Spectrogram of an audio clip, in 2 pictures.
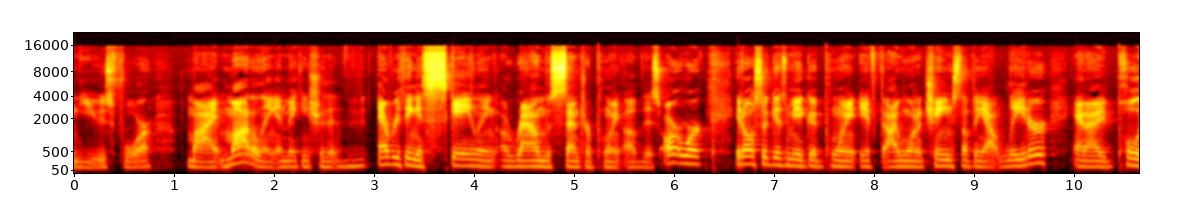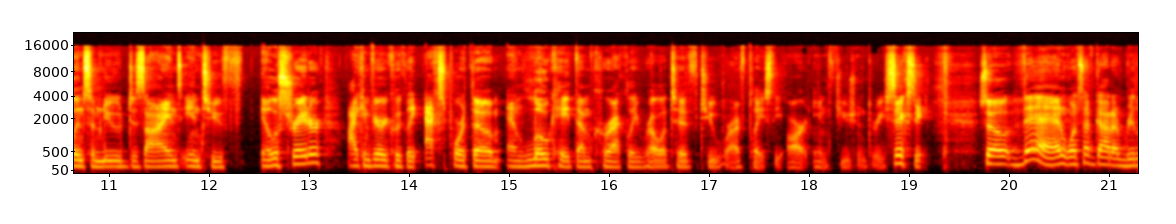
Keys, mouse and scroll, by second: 1.2 alt+scroll down 2, 3.2 alt+scroll down 2, 18.0-18.5 alt+scroll down 4, 19.9 alt+scroll up 2.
